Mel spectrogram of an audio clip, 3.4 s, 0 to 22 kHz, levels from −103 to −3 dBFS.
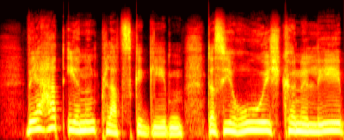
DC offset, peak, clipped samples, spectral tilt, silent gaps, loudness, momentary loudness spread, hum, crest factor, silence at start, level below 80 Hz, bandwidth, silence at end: under 0.1%; -2 dBFS; under 0.1%; -5 dB/octave; none; -16 LUFS; 5 LU; none; 14 dB; 0.25 s; -54 dBFS; 13.5 kHz; 0 s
